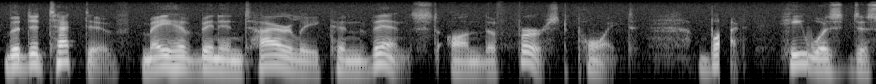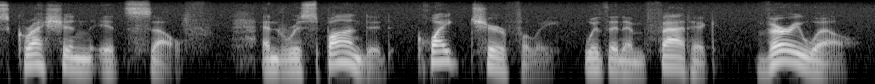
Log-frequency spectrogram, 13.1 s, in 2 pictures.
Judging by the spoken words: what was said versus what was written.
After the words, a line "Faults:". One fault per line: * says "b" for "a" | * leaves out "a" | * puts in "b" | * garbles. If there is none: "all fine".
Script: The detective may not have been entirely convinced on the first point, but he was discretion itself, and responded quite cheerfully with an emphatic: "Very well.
The detective may have been entirely convinced on the first point, but he was discretion itself, and responded quite cheerfully with an emphatic: "Very well.
Faults:
* leaves out "not"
